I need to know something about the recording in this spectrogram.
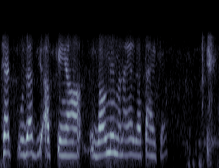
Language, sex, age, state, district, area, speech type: Urdu, female, 18-30, Bihar, Supaul, rural, conversation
